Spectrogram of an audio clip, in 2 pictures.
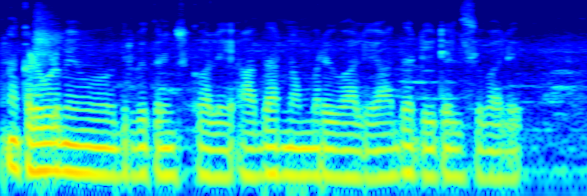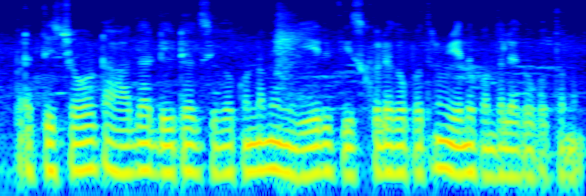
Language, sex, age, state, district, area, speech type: Telugu, male, 18-30, Andhra Pradesh, Kurnool, urban, spontaneous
